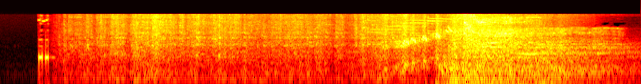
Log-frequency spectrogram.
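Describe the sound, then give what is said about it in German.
A cleaning robot called Super Sing, started with the press of a button, clicks on and whirs into a steady mechanical rattle, then a rising whine climbs into a louder, sustained roaring rush of noise as it blows up, with no voices. “Nur ein Knopfdruck und Super Sing fängt an zu putzen.”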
